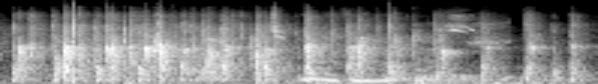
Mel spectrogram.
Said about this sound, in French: On peut les applaudir.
